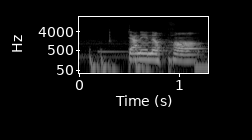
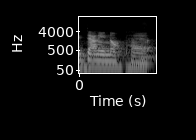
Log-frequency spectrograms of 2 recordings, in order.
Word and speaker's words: Danny Noppert: game has completely turned Danny noart looking like the usual Danny noart that would expect it's technically Danny noer isn't it Danny noer is uh is how you pronounce it but yeah Danny noer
